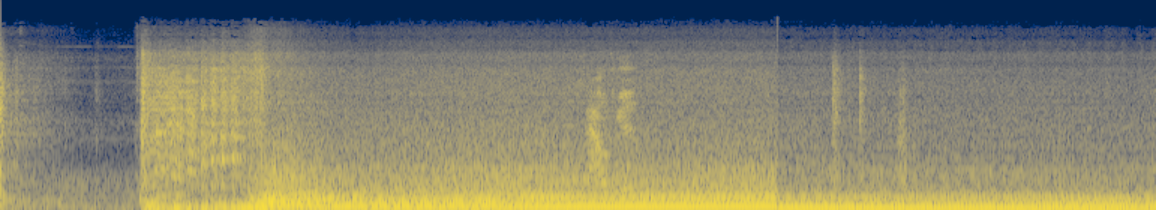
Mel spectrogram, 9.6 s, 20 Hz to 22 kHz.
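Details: Coyote V8 after a new exhaust Y-pipe, tested before full welding: deep, steady burble with no tinny rattle underneath; the months-long rattle traced to a fender bolt is gone.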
